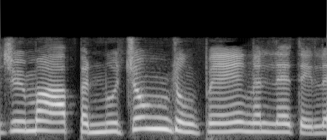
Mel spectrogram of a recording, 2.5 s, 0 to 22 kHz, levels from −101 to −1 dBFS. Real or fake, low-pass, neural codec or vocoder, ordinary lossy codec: fake; 7.2 kHz; codec, 16 kHz, 1 kbps, X-Codec, WavLM features, trained on Multilingual LibriSpeech; none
